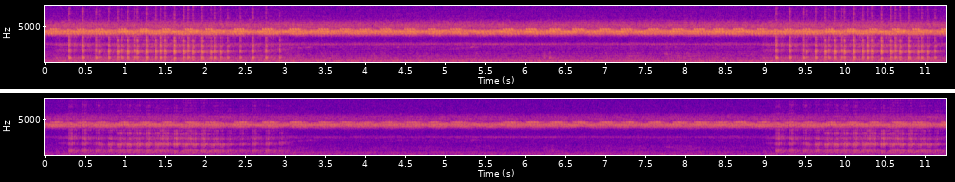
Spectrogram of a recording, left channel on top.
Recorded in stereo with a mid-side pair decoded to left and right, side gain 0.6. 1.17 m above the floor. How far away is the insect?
About 2.5 m.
